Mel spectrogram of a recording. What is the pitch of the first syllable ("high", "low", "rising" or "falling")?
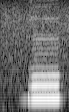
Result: high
